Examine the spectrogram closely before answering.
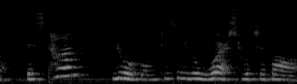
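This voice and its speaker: Using a put-on character voice, a woman speaks high-pitched at a moderate pace. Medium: read story.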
